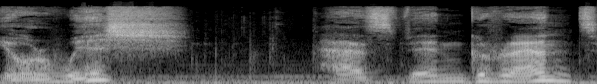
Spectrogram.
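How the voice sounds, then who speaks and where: A man at medium pitch performs a put-on character voice against clear background noise. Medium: actual play. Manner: smooth, insinuating.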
